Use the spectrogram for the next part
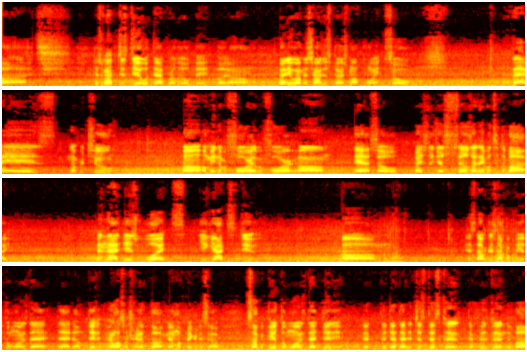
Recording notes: I am in my car. On my way to the MREA.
